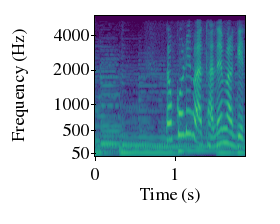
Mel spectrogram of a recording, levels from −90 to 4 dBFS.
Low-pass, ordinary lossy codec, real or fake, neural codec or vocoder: 5.4 kHz; none; real; none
